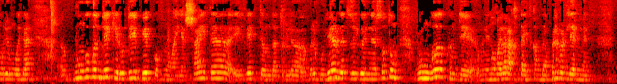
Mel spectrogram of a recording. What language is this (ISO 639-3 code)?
tur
